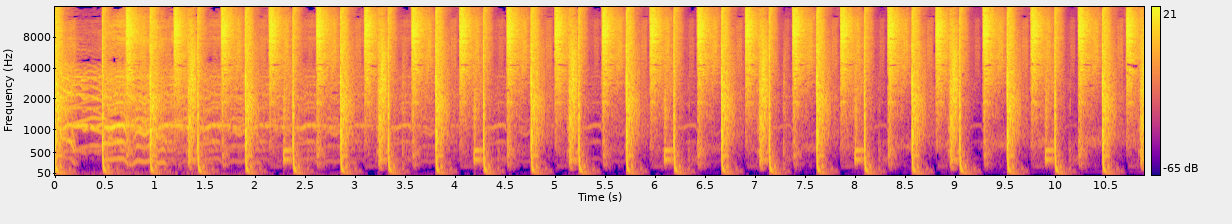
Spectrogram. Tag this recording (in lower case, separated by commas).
music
